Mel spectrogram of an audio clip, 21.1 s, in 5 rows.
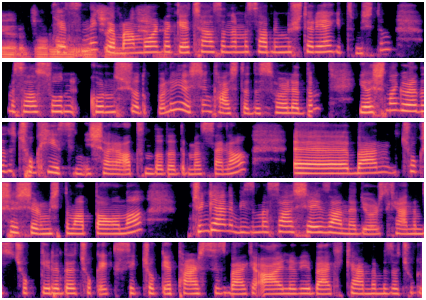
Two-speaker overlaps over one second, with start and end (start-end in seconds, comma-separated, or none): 0.5-1.8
